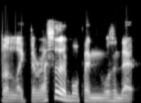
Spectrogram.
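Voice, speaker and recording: A man talking sports on a podcast in a measured, thoughtful way, with a mid-pitched voice. His mic sounds dull and lo-fi, and the sound is close and dry. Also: no echo. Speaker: podcast co-host or guest. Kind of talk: casual sports chat.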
